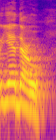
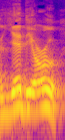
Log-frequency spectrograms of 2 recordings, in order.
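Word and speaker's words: يَدَعُ: Sonunda da boğaz harfi olduğu için Araplar yedeu şeklinde telaffuz ettiler. Yedi'u şeklinde telaffuz etmediler. Yezeru'dan da vav'ın hasf olmasının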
